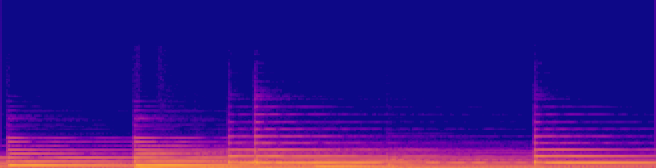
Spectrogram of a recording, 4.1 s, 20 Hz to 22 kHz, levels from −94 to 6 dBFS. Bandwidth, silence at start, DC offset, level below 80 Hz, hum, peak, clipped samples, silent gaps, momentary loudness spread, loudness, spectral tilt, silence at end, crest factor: 7.4 kHz; 0 s; under 0.1%; -36 dBFS; none; -6 dBFS; under 0.1%; none; 11 LU; -21 LUFS; -8.5 dB/octave; 0 s; 14 dB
